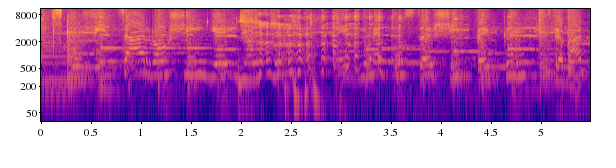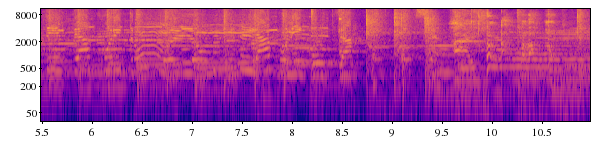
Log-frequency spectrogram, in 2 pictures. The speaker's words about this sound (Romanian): efectiv când a intrat pe ușa studioului a început să cânte pe fundal melodia asta.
